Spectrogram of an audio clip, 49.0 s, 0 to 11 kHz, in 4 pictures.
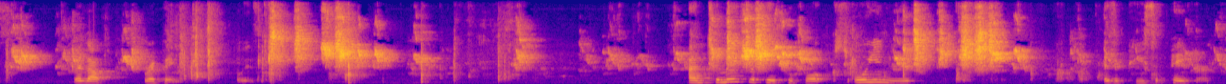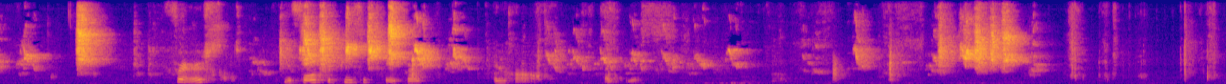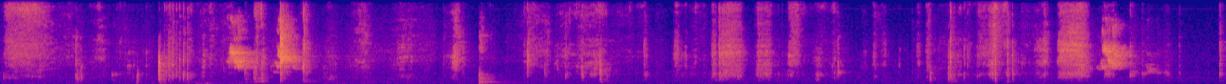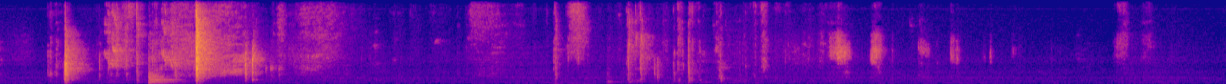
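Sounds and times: paper rustling and crinkling: 0:01.7 - 0:03.6, 0:22.9 - 0:36.4, 0:41.6 - 0:46.4
budgerigars chirping: 0:02.7 - 0:04.5, 0:08.9 - 0:10.8, 0:12.0 - 0:13.5, 0:14.8 - 0:22.8.

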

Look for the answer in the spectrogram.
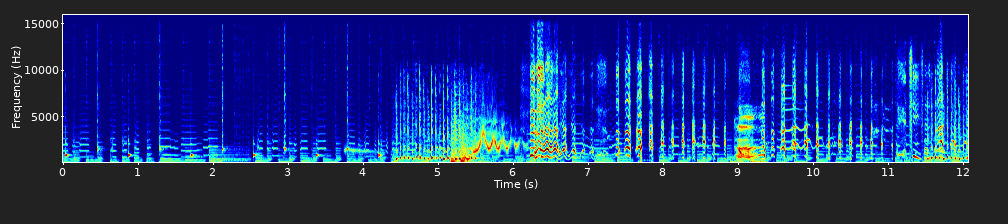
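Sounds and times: comedy background music: 0:00.0 - 0:12.0
cartoon boing: 0:03.8 - 0:06.2.

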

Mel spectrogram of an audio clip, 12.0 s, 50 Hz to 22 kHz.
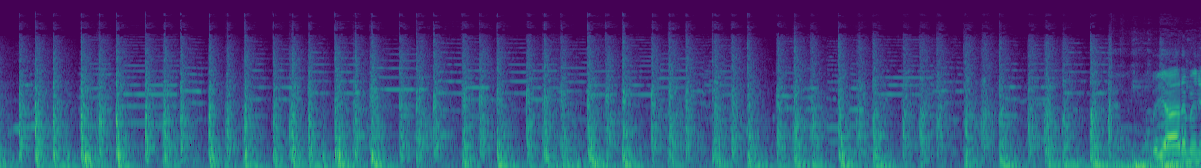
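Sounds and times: dhol drum strokes: 0:00.0 - 0:12.0
piping wind instrument melody: 0:00.0 - 0:12.0.

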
